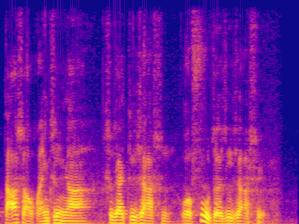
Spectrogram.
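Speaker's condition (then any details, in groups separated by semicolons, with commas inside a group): Tongue cancer, partial glossectomy, two-thirds right tongue resected with flap; two-thirds right tongue removed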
